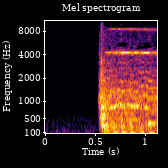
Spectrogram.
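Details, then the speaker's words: 1995 Sea-Doo Speedster engine suspected locked, cranked with no compression; starter bites with a thin steady high-pitched squeal and slow labored turning. "I don't know if you guys could hear that or not but there was a pretty high-pitched squealing sound coming fr"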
